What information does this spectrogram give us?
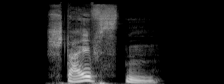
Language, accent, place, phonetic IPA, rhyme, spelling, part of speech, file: German, Germany, Berlin, [ˈʃtaɪ̯fstn̩], -aɪ̯fstn̩, steifsten, adjective, De-steifsten.ogg
- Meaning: 1. superlative degree of steif 2. inflection of steif: strong genitive masculine/neuter singular superlative degree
